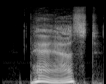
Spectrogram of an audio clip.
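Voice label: "past", English, male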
